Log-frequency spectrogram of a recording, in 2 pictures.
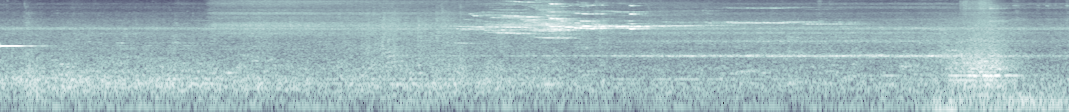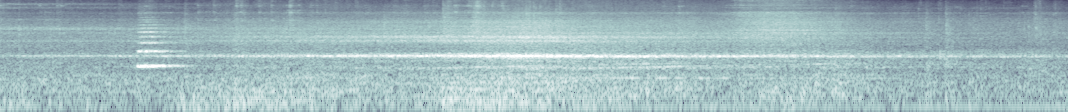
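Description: Double-deck electric regional train pulling out of the platform: a steady running rumble, a burst of high wheel squeal about seven seconds in, and a clank around twelve seconds. A steady whine then grows, is loudest around twenty seconds, and eases off near the end.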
